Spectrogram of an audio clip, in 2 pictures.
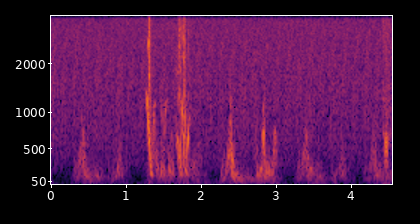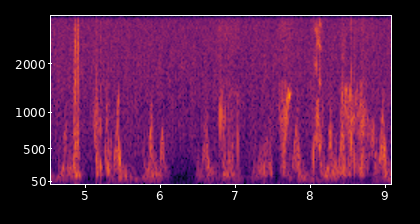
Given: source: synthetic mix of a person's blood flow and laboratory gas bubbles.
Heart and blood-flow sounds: Doppler ultrasound of blood flow; precordium
1.26-1.43 s: bubbles
1.45-1.89 s: bubbles
4.42-4.54 s: bubbles
4.83-4.98 s: bubbles
5.10-5.39 s: bubbles
6.77-7.08 s: bubbles
7.37-7.52 s: bubbles
7.58-7.78 s: bubbles
8.02-8.21 s: bubbles
8.29-8.88 s: bubbles
From the record:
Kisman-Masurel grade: 233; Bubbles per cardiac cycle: several, 3 to 8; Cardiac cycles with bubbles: 50 to 99%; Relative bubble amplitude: loud (0.450 to 0.775); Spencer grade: 3 (all of the cardiac periods contain showers or single bubble signals, but not dominating or overriding the cardiac motion signals); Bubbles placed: only in the low amplitude regions of the cardiac cycle

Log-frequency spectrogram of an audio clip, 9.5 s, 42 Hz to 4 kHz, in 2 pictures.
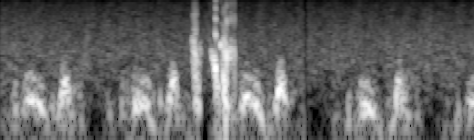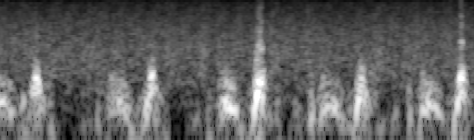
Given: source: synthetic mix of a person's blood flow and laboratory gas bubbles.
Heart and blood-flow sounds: Doppler ultrasound of blood flow; precordium
1.90-2.01 s: bubbles
2.08-2.36 s: bubbles
From the record:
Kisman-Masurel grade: 223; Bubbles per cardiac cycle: several, 3 to 8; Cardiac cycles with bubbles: 10 to 50%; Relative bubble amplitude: loud (0.450 to 0.775); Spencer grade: 2 (many but less than half of the cardiac periods contain bubble signals, singularly or in groups); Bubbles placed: only in the low amplitude regions of the cardiac cycle

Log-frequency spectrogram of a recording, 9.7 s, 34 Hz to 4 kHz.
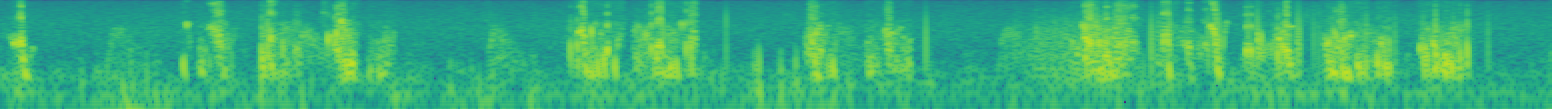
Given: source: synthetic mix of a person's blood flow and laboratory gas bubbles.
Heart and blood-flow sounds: Doppler ultrasound of blood flow; subclavian vein
0.00-0.22 s: bubbles
1.11-1.56 s: bubbles
1.63-1.89 s: bubbles
2.01-2.25 s: bubbles
2.29-2.48 s: bubbles
3.54-3.90 s: bubbles
3.95-4.38 s: bubbles
5.02-5.26 s: bubbles
5.40-5.71 s: bubbles
6.67-7.13 s: bubbles
7.24-7.68 s: bubbles
7.75-8.13 s: bubbles
8.25-8.73 s: bubbles
8.84-9.21 s: bubbles
From the record:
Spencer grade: 3 (all of the cardiac periods contain showers or single bubble signals, but not dominating or overriding the cardiac motion signals); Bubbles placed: anywhere in the cardiac cycle

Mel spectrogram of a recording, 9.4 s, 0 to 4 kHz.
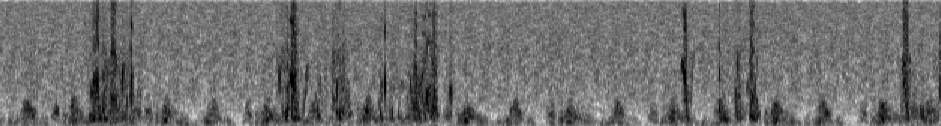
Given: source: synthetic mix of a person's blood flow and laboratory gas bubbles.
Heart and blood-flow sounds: Doppler ultrasound of blood flow; precordium
0.85-1.44 s: bubbles
2.75-3.11 s: bubbles
3.13-3.24 s: bubbles
3.30-3.51 s: bubbles
3.75-4.41 s: bubbles
4.47-4.55 s: bubbles
6.79-6.94 s: bubbles
7.15-7.60 s: bubbles
8.99-9.28 s: bubbles
9.34-9.42 s: bubbles
From the record:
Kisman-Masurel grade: 333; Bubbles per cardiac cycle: rolling drumbeat, 9 or more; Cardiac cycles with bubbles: 50 to 99%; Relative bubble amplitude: loud (0.450 to 0.775); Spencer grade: 3 (all of the cardiac periods contain showers or single bubble signals, but not dominating or overriding the cardiac motion signals); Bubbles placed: only in the low amplitude regions of the cardiac cycle

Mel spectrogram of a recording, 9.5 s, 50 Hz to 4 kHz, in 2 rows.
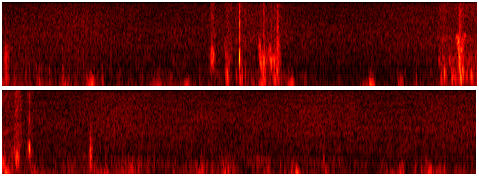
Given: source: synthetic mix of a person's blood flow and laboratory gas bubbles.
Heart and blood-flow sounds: Doppler ultrasound of blood flow; subclavian vein
2.08-2.15 s: bubbles
2.22-2.31 s: bubbles
2.33-2.45 s: bubbles
2.57-2.80 s: bubbles
4.36-4.96 s: bubbles
5.00-5.07 s: bubbles
From the record:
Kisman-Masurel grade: 223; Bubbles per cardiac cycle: several, 3 to 8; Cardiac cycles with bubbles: 10 to 50%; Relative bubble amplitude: loud (0.450 to 0.775); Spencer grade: 2 (many but less than half of the cardiac periods contain bubble signals, singularly or in groups); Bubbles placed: anywhere in the cardiac cycle

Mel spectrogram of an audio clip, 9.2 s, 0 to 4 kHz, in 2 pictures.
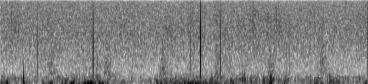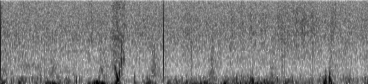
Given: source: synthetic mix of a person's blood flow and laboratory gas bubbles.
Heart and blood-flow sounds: Doppler ultrasound of blood flow; subclavian vein
6.00-6.15 s: bubbles
From the record:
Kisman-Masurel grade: 112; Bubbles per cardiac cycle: 1 to 2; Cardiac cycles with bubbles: 1 to 10%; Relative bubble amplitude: moderate (0.250 to 0.450); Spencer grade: 1 (occasional bubble signal discernible with the cardiac motion signal, with majority of cardiac periods free of bubbles); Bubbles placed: anywhere in the cardiac cycle

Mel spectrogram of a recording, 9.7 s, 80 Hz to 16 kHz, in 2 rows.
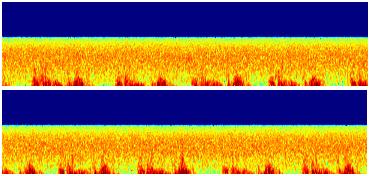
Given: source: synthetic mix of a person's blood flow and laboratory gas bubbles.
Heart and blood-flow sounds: Doppler ultrasound of blood flow; precordium
no bubbles
From the record:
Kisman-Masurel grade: 000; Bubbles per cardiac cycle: 0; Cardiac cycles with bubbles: 0%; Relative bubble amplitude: no bubbles discernible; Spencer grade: 0 (complete lack of bubble signals)

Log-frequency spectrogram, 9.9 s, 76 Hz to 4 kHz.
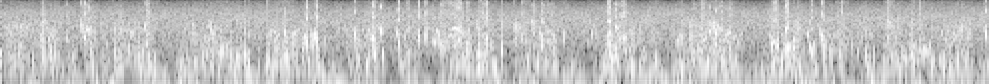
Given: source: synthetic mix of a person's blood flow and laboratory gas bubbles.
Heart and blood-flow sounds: Doppler ultrasound of blood flow; precordium
0.00-1.59 s: bubbles
1.77-2.61 s: bubbles
2.65-3.27 s: bubbles
3.44-3.88 s: bubbles
3.91-4.28 s: bubbles
4.30-5.04 s: bubbles
5.12-5.66 s: bubbles
5.88-6.46 s: bubbles
6.50-6.59 s: bubbles
6.70-7.42 s: bubbles
7.64-8.77 s: bubbles
8.81-9.75 s: bubbles
9.81-9.90 s: bubbles
From the record:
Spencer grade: 4 (maximum detectable bubble signal sounding continuously throughout systole and diastole of every cardiac period, and overriding the amplitude of the normal cardiac signals); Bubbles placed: anywhere in the cardiac cycle

